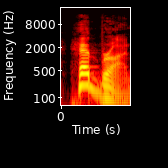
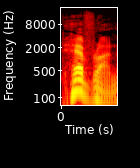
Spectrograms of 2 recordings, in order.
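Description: First: The middle consonant is a B sound. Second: The middle consonant is a V sound. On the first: It is the name of towns in the American South. "in the South, they have a bunch of cities named Hebron, H-E-B-R-O-N" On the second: It is the Hebrew name of the ancient city. "you may hear me pronouncing it Hebron, H-E-V-R-O-N"

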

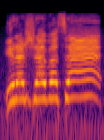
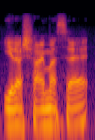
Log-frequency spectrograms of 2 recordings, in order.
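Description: First: The greeting is said loudly, with lively energy. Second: The greeting is said flatly, without energy.

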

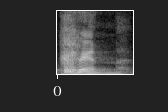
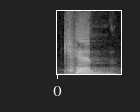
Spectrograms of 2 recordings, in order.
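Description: First: It starts with a raspy throat sound. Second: It starts with a plain k sound. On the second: "it sounds like the name Ken"

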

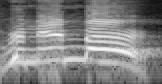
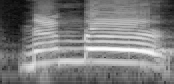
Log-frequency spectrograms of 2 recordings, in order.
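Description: First: The word is said with its full first syllable. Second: The word is said with its first syllable dropped.

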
